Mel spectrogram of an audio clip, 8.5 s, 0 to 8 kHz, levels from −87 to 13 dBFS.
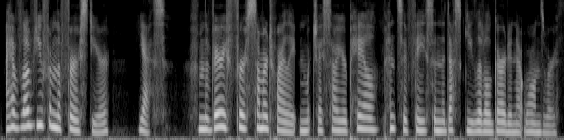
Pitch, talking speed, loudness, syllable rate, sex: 230 Hz, 205 wpm, -18 LUFS, 5.4 syllables/s, female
